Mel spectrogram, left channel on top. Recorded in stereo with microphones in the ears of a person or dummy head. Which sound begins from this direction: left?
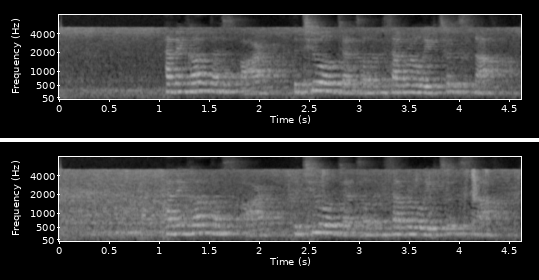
A woman speaking, at 1.1 s.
